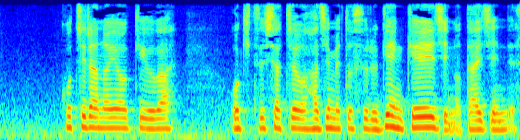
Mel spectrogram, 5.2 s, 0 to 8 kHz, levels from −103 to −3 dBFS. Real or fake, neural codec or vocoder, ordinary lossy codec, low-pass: real; none; none; 7.2 kHz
